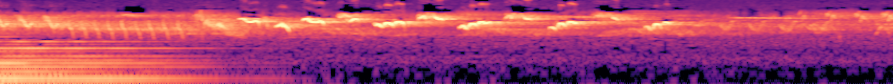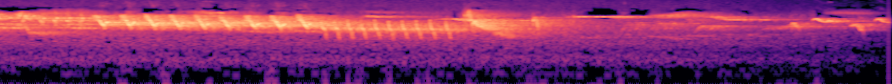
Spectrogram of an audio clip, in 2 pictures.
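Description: Small songbirds singing: quick trills and repeated downward-sweeping chirps, fading away near the end. The last guitar chord dies out about a second in.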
